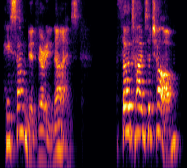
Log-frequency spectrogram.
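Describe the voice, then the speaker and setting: Elderly hotel keeper, prim, naive, easily thrilled, lively swooping pitch, genteel old-fashioned phrasing, radio play. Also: unhurried. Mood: pleased, prim. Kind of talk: audio play acting.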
